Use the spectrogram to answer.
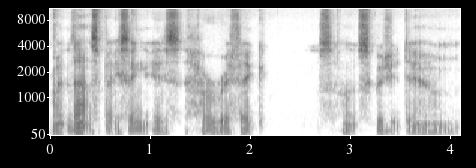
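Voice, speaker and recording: A man's voice: very deep voice, huge pitch swings, a little slow, vocal fry, breathy edge, no echo. A young man live-streaming, chatting casually with his viewers and thinking aloud as he works on screen.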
